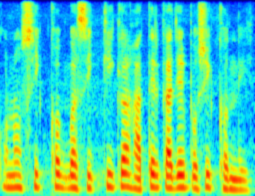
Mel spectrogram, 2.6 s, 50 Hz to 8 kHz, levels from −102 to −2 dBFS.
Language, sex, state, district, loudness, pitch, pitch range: Bengali, male, Jharkhand, Jamtara, -19 LUFS, 185 Hz, 175-195 Hz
